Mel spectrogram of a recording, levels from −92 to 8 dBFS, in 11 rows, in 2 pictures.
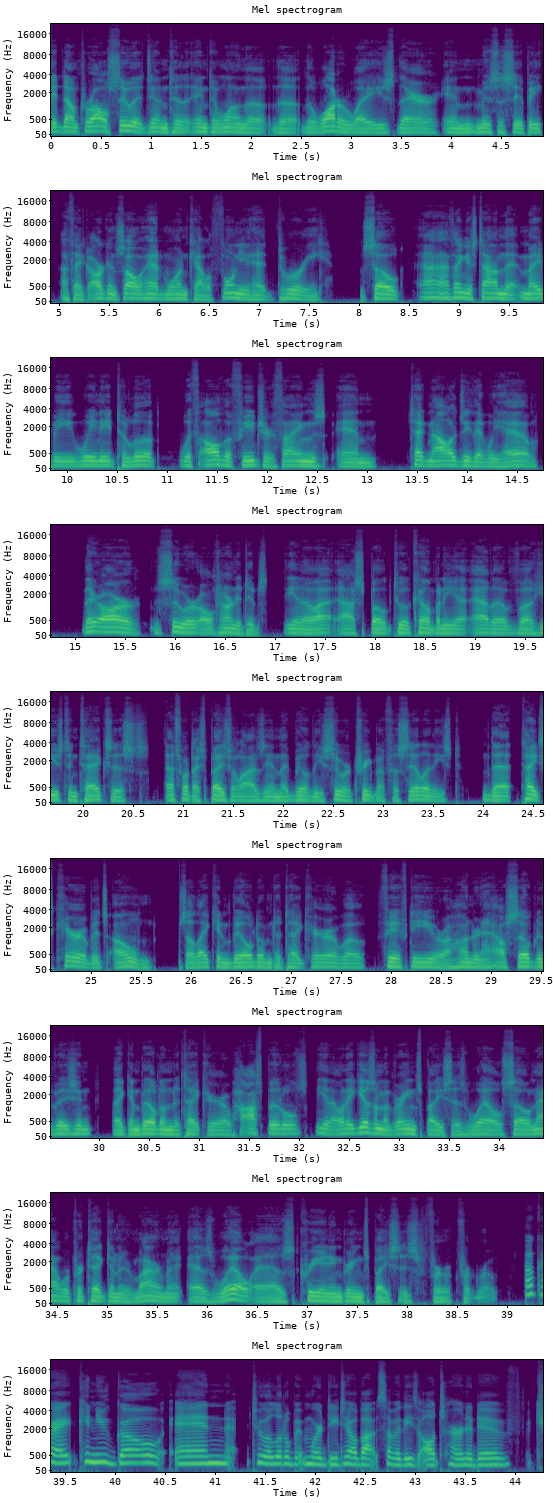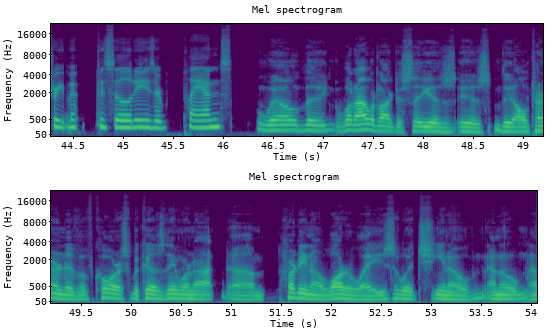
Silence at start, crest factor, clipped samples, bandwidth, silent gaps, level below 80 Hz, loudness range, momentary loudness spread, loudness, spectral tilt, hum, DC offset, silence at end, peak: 0 s; 18 dB; under 0.1%; 13.5 kHz; none; -52 dBFS; 2 LU; 7 LU; -25 LUFS; -7 dB/octave; none; under 0.1%; 0 s; -6 dBFS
